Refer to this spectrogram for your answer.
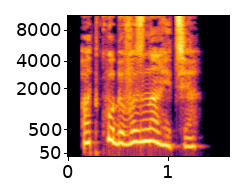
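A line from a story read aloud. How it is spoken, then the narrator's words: Hoarse, anxious question. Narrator (Russian): спросила я охрипшим от волнения голосом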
